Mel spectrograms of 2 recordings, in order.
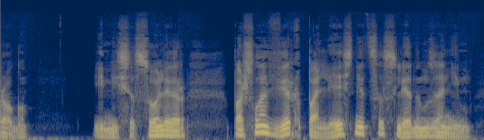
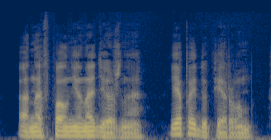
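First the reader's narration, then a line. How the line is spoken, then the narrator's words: Plain. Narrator (Russian): сказал павлин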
